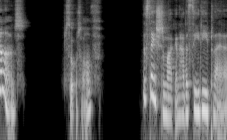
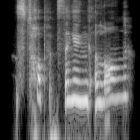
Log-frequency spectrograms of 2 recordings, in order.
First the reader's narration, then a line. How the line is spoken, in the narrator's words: pleaded after about an hour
